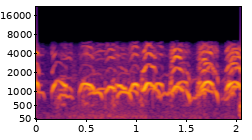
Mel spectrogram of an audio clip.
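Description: A litter of six-and-a-half-week-old border collie puppies whining and yipping together: a rapid run of short rising-and-falling cries, several a second and overlapping.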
